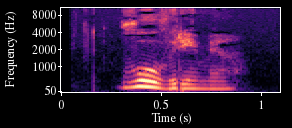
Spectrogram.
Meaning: 1. in time, on time, timely 2. opportunely, timely (at the right time)
- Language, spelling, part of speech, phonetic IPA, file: Russian, вовремя, adverb, [ˈvovrʲɪmʲə], Ru-вовремя.ogg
